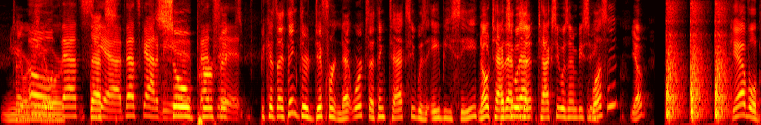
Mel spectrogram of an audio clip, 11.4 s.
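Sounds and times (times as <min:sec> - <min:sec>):
speech: 0:00.0 - 0:10.2, 0:11.0 - 0:11.4
gavel bangs: 0:10.0 - 0:11.1.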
